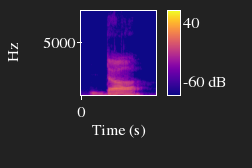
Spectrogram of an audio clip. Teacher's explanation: सघोष है लेकिन अल्प प्राण है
